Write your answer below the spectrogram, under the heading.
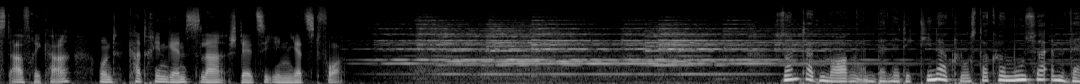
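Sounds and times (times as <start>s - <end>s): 
speech: 0.0s - 4.3s, 7.8s - 10.7s
monastery church bells ringing before mass: 3.4s - 10.7s.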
